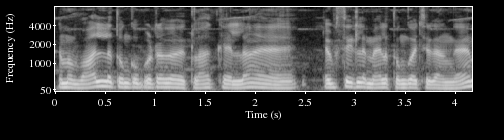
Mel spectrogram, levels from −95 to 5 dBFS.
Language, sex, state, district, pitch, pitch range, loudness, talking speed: Tamil, male, Tamil Nadu, Kanyakumari, 135 Hz, 130-145 Hz, -15 LUFS, 155 wpm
